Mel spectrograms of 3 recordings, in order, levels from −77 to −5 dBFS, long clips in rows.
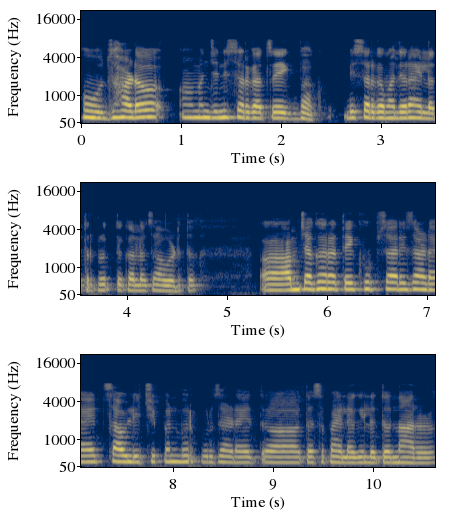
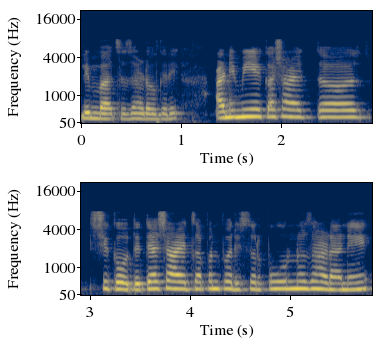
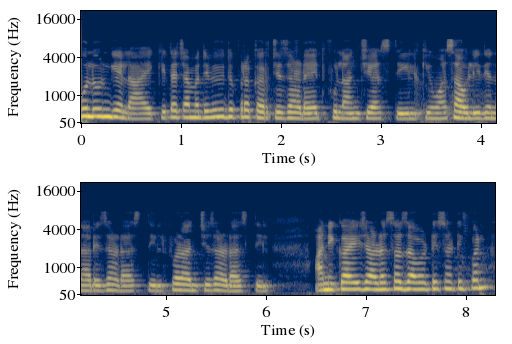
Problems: none marked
